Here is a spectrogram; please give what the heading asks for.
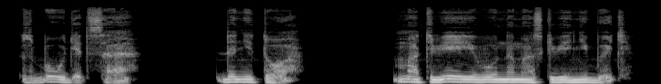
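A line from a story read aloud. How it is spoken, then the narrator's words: Gloomy. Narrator (Russian): Хованский мрачно сказал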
